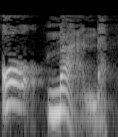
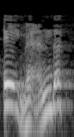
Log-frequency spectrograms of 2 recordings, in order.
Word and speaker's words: amen: It is spoken like this. Listen, it is all man. It is not amen, because that is the name of a Greek god. It is all man.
